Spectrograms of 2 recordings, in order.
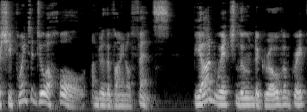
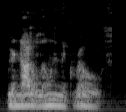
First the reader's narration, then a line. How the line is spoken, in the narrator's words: whispered Sammy Joe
